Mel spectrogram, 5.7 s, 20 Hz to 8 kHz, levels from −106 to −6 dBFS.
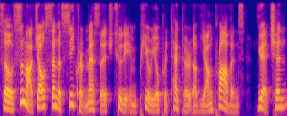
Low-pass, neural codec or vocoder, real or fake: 7.2 kHz; none; real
